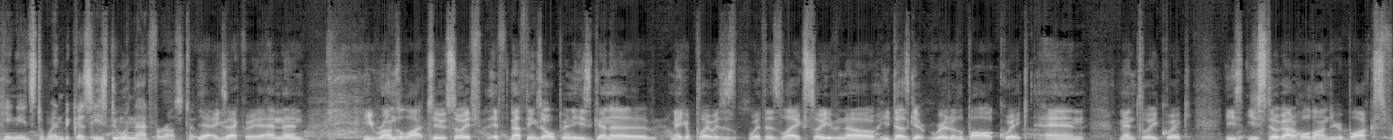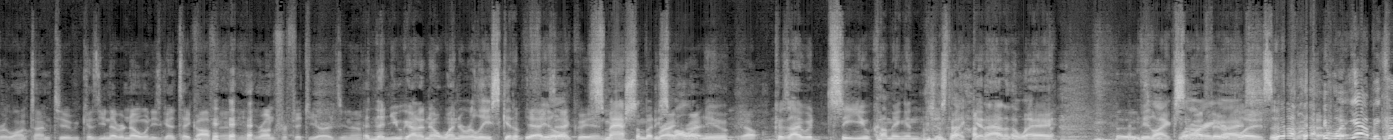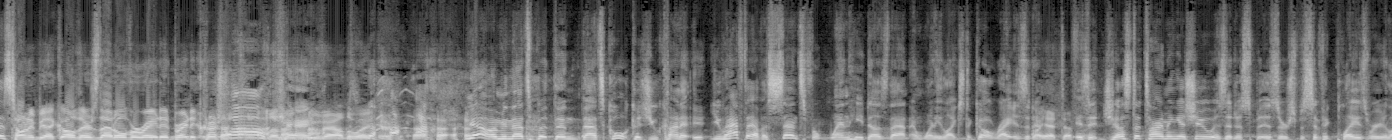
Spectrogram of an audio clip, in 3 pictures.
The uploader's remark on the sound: live from BYU Media Day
